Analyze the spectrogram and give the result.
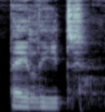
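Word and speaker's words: Bêlit: take that as authoritative and I'm making um pay lead my chosen pronunciation for the character in The Robert E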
